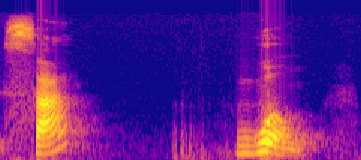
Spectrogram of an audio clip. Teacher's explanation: Lá em guão eu terei 3 vogais, o U, o A e o O. Quem será a vogal? O A. O U e o O terão papéis de semivogais. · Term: tritongo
